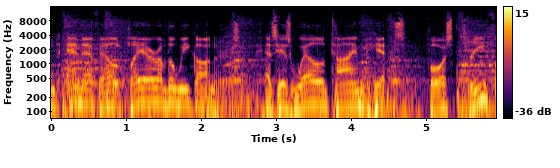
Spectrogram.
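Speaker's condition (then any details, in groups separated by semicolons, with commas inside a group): No condition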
